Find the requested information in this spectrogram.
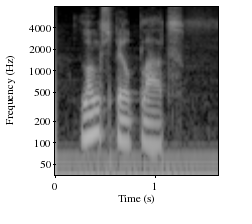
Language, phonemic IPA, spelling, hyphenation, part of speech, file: Dutch, /ˈlɑŋ.speːlˌplaːt/, langspeelplaat, lang‧speel‧plaat, noun, Nl-langspeelplaat.ogg
- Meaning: long-play record, long-play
